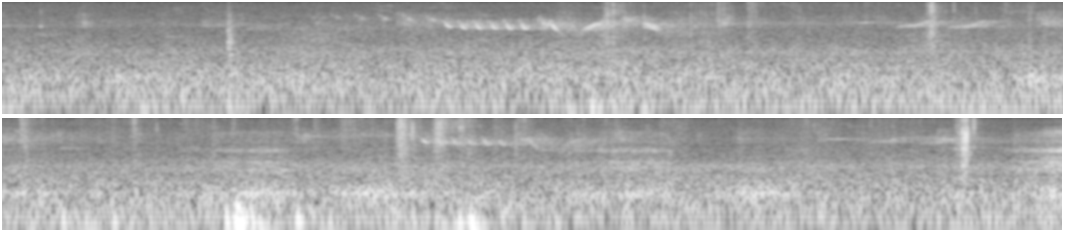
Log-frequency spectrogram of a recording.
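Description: Near silence outdoors, with faint bird song in short trilled phrases about two seconds in and again about seven seconds in, and a few soft clicks.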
